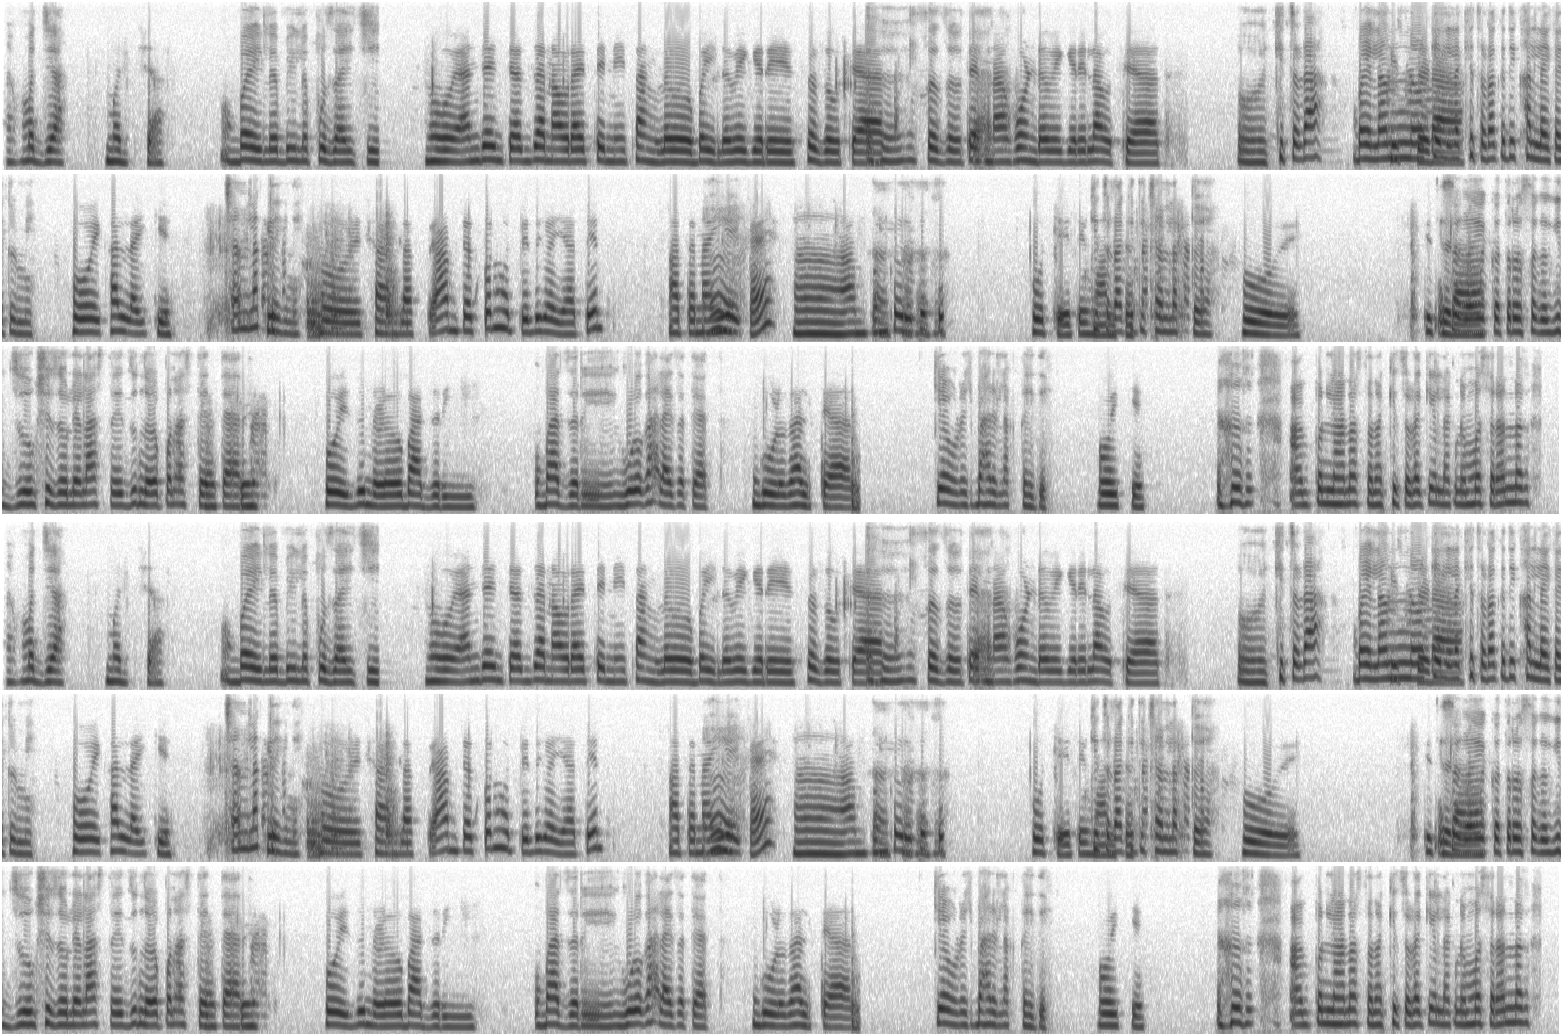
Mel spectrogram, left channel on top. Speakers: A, on the right; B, on the left.
A: मज्जा
B: मज्जा
A: बैल बिल पुजायच
B: होय आणि ज्यांच्यात जनावर आहेत त्यांनी चांगलं बैल वगैरे सजवत्यात
A: अ सजवत्यात
B: त्यांना गोंड वगैरे लावतत
A: हो खिचडा बैलांना
B: खिचडा
A: केलेला खिचडा कधी खाल्लाय काय तुम्ही
B: होय खाल्लाय की होय
A: छान लागतय की नाही
B: छान लागतेय आमच्यात पण होते ते गयातेंन आता नाहीय
A: होय
B: काय ह पण
A: हा
B: करत
A: हा हा हा
B: होते तेव्हा
A: खिचडा
B: आमच्यात
A: किती छान लागतोय
B: होय खिचडा
A: सगळं एकत्र सगळं गिजूग शिजवलेलं असत जुंधळ पण असत्यात
B: ते
A: त्यात
B: होय जुंधल बाजरी
A: बाजरी गुळ घालायचा त्यात
B: गोळ घालत्या
A: तेवढ च भारी लागताये
B: होय की
A: आम्ही पण लहान असताना खिचडा केला ना मस्त सरांना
